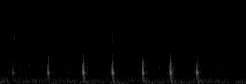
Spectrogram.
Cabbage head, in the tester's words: 저 두드리는 소리 들리시죠? 바로 양배추가 속이 완전히 찼다는 뜻입니다.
